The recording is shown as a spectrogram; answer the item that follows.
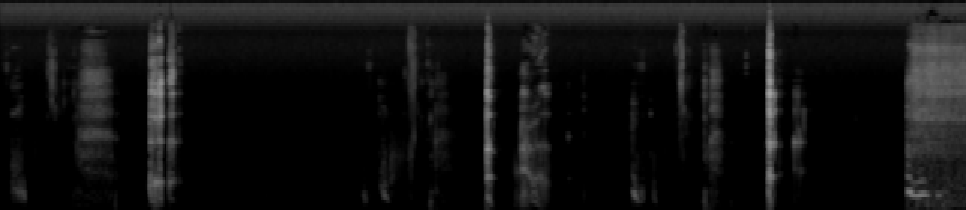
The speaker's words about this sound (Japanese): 飲み込んだところですぐゲップが大きく出るかっていうとそうでもなくてそれが忘れた頃に出てきたりするんですよね。あ、今ちょっと大きい？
